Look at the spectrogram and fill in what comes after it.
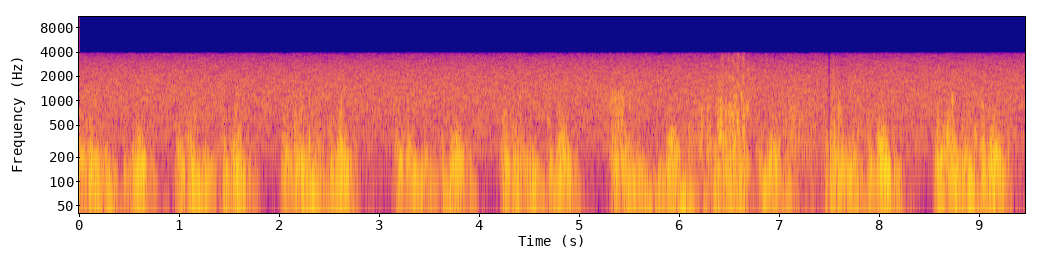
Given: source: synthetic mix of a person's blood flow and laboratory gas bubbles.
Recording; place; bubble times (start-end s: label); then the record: Doppler ultrasound of blood flow; precordium
2.17-2.47 s: bubbles
5.29-5.48 s: bubbles
6.37-6.71 s: bubbles
From the record:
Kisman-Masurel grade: 122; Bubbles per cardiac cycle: 1 to 2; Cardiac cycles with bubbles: 10 to 50%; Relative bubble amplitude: moderate (0.250 to 0.450); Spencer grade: 2 (many but less than half of the cardiac periods contain bubble signals, singularly or in groups); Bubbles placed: anywhere in the cardiac cycle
